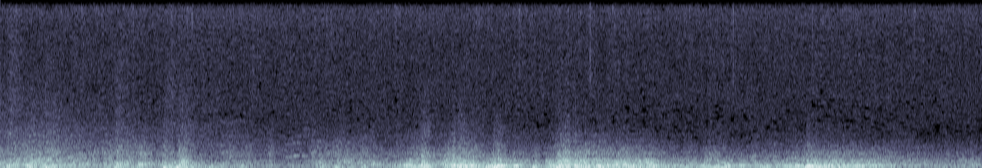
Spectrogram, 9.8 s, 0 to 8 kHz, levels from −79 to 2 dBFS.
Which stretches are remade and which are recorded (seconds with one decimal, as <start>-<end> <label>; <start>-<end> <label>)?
0.0-0.5 recorded; 0.5-1.8 remade; 1.8-3.5 recorded; 3.5-8.1 remade; 8.1-9.8 recorded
